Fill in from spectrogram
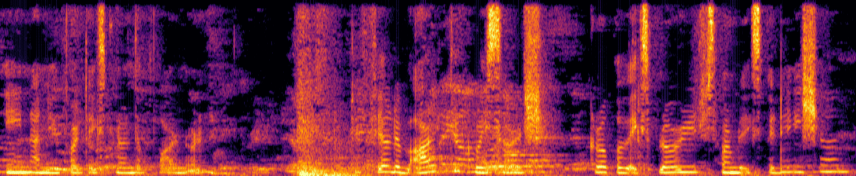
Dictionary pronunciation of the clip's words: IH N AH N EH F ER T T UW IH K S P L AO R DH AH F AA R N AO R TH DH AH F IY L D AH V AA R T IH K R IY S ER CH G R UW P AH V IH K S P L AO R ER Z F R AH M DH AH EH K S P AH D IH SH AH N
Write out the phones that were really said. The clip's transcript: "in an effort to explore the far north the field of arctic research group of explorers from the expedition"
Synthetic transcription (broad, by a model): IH N AH N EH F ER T T UW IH K S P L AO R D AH P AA R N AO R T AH F IY L D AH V AA R T IH K R IY S ER CH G R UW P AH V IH K S P L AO R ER S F R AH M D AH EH K S P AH D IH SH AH N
